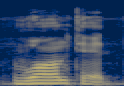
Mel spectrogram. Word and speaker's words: wanted: So we're gonna say wanted.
